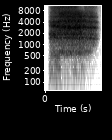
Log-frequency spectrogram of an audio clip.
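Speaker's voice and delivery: unvoiced sigh out through the mouth; long audible exhale. Shown as a demonstration. Guide showing how to exhale through the mouth, audible sigh. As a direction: let all the air out in one sigh.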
